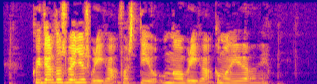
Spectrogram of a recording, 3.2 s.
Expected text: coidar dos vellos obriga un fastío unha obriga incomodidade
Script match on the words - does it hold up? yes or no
yes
